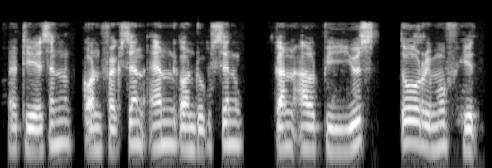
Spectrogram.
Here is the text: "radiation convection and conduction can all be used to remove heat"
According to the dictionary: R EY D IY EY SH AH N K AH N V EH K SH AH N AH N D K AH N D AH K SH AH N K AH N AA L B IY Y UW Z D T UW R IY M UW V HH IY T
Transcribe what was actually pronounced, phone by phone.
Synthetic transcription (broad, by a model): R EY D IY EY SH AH N K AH N F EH K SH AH N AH N K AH N D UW K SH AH N K AH N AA L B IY Y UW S T UW R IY M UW F HH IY T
